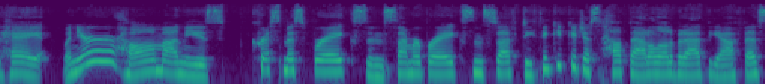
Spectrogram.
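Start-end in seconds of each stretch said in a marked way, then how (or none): none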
